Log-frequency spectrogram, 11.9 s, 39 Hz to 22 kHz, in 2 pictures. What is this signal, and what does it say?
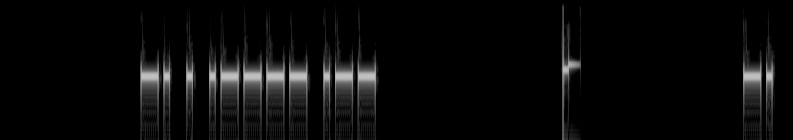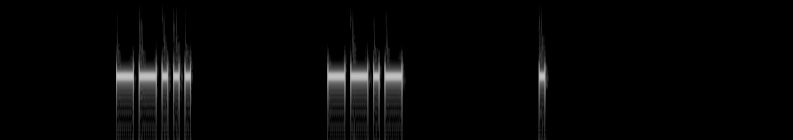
Morse code, heard as a keyed tone, about 28 wpm, spaced as for 12 wpm, 700 Hz. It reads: NE1W N7QE
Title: USA Call Signs - 4 Characters - 8x Character Spacing - 28wpm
